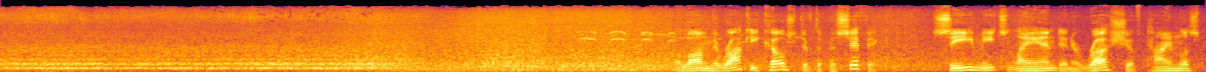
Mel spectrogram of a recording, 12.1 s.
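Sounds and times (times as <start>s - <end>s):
bees buzzing: 0.0s - 12.0s
ocean surf: 3.4s - 12.0s.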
